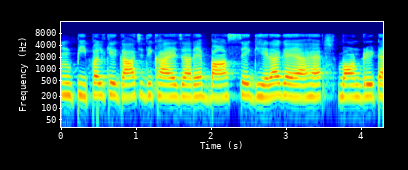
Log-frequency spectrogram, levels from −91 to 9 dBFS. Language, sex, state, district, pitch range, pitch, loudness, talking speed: Hindi, female, Odisha, Khordha, 195-210 Hz, 200 Hz, -17 LUFS, 195 wpm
